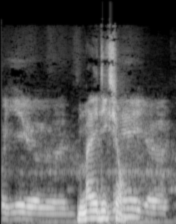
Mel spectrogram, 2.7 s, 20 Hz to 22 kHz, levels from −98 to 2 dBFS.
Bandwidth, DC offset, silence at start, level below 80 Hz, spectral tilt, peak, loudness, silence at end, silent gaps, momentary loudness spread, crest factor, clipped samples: 14.5 kHz; under 0.1%; 0.05 s; -42 dBFS; -4.5 dB/octave; 0 dBFS; -15 LUFS; 0.05 s; none; 12 LU; 16 dB; under 0.1%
